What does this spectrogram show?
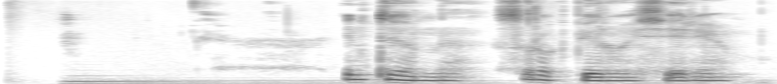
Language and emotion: Russian, neutral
